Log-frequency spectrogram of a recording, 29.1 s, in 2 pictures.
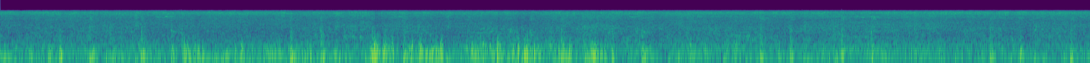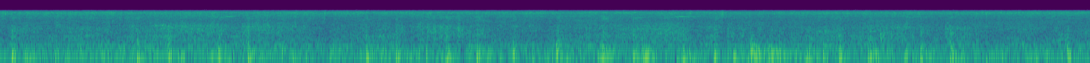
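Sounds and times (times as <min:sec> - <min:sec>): train wheels hissing on rail: 0:00.0 - 0:29.0.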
